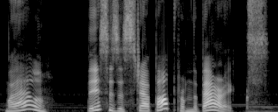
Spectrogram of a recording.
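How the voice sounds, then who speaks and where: A woman's voice: fairly high pitch, sing-song, unhurried, sharp tone, no room sound, full character voice. A woman playing a spirited, curious young noblewoman in an audiodrama, teasing and insistent yet polite. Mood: curious, warm. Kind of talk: audiodrama acting.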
